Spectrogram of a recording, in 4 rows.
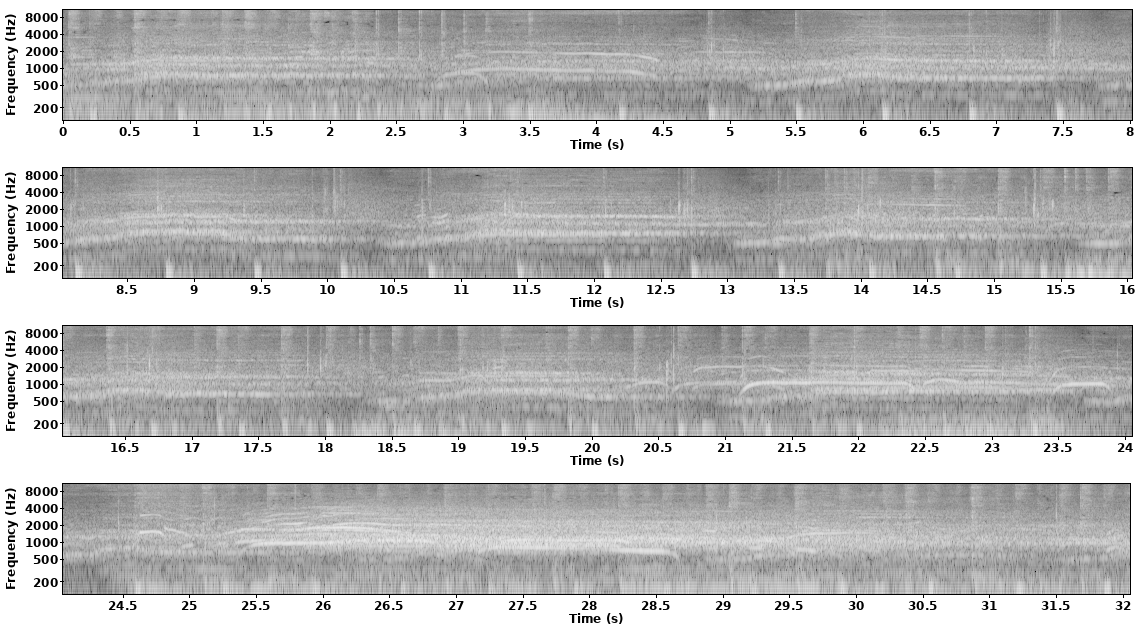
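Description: Live pop music at an arena concert, heard from among the audience: a lead vocal in short repeated phrases over a steady drum beat. About 24 seconds in the music dips briefly, then comes back louder with the crowd cheering and singing along.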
